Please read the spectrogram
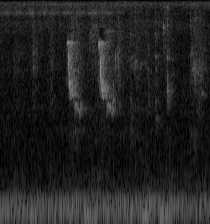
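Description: Two short bird chirps, each falling quickly in pitch, about a second in, over a steady low rumble.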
